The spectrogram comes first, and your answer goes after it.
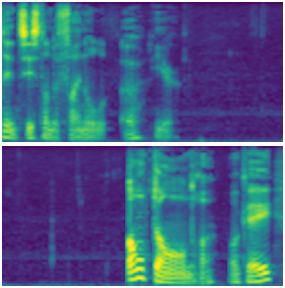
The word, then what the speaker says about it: entendre: Entendre. Okay, so nasal here, en, and then the same one, temps. Entendre.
